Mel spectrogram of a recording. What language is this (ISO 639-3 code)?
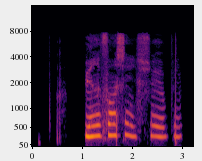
zho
